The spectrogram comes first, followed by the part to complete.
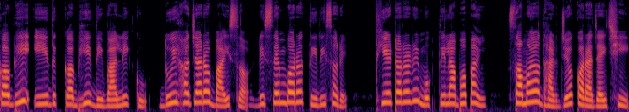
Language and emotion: Odia, neutral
